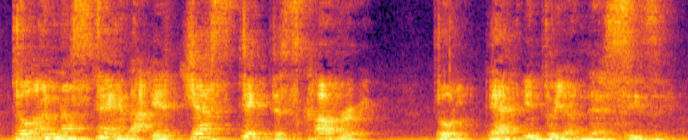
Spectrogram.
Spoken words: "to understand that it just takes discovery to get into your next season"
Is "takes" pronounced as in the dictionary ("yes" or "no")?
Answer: no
